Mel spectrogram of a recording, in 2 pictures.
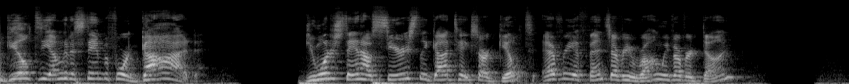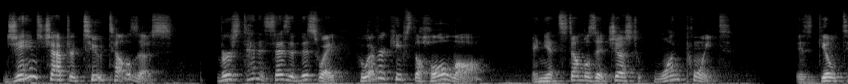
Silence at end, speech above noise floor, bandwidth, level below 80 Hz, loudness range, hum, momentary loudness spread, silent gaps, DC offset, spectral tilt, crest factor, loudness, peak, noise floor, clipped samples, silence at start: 0 s; over 65 dB; 16 kHz; -40 dBFS; 5 LU; none; 14 LU; 2.43-2.95 s, 7.73-8.14 s, 10.56-10.63 s, 16.15-16.43 s; under 0.1%; -4 dB/octave; 20 dB; -25 LUFS; -6 dBFS; under -90 dBFS; under 0.1%; 0 s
